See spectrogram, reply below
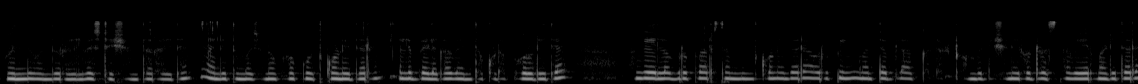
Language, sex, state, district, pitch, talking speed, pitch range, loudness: Kannada, female, Karnataka, Belgaum, 265 Hz, 160 wpm, 255-275 Hz, -39 LUFS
